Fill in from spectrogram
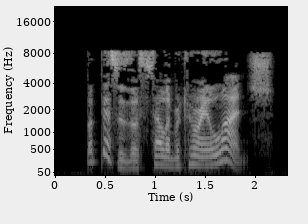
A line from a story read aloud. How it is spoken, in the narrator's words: Captain Sham exclaimed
